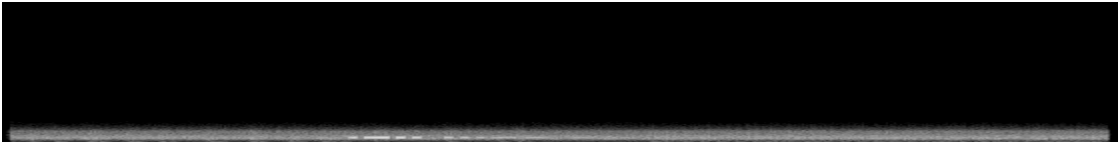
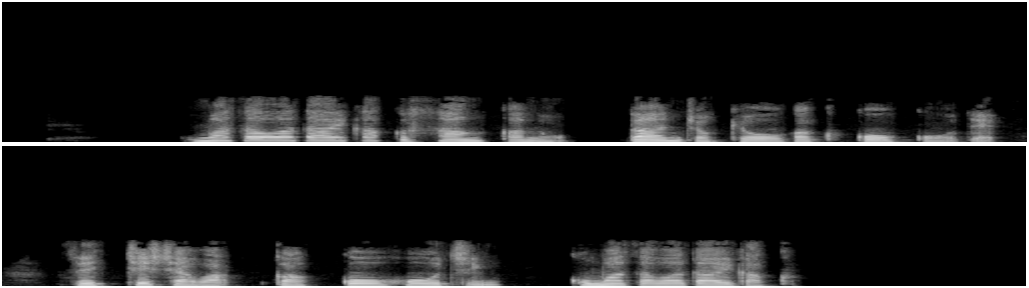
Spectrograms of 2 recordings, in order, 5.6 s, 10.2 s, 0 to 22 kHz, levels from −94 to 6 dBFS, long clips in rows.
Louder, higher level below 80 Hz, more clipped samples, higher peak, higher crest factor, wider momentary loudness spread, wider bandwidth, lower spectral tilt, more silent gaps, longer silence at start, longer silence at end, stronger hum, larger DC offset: second, -28 LUFS vs -22 LUFS; first, -62 dBFS vs -74 dBFS; neither; second, -10 dBFS vs -4 dBFS; about the same, 18 dB vs 20 dB; first, 16 LU vs 13 LU; second, 2.5 kHz vs 7.4 kHz; second, -2.5 dB/octave vs -5.5 dB/octave; neither; second, 0.05 s vs 0.95 s; second, 0.05 s vs 1.2 s; neither; neither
